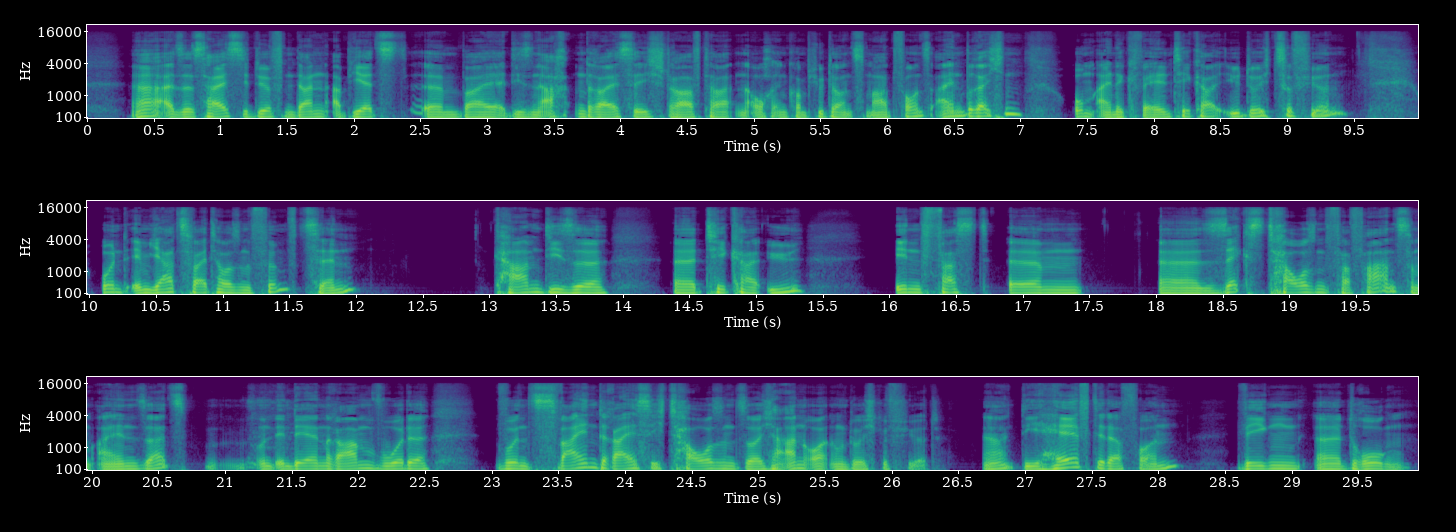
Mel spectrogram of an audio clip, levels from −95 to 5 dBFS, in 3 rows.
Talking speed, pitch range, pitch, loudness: 115 wpm, 110-135 Hz, 120 Hz, -19 LUFS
